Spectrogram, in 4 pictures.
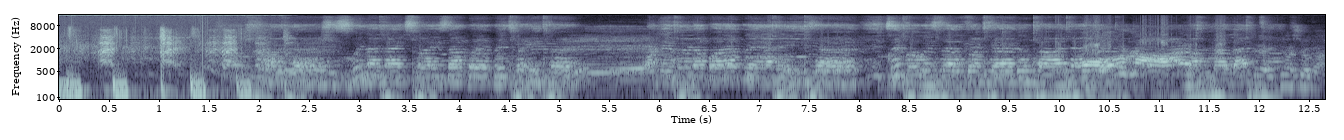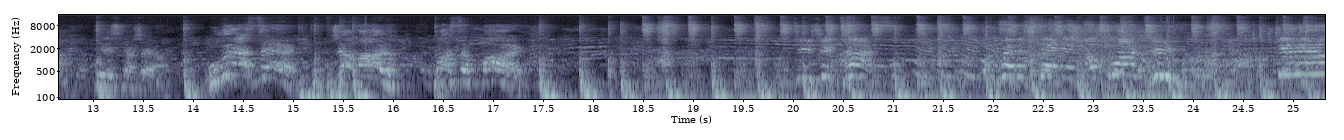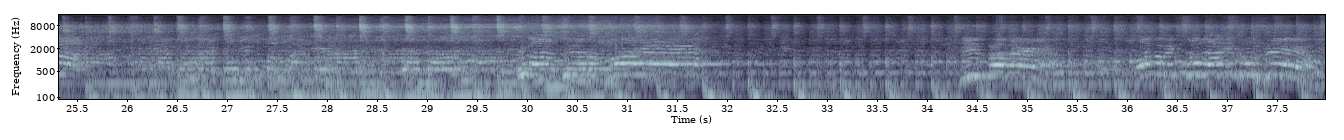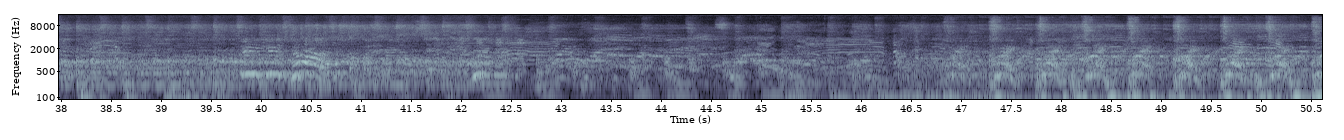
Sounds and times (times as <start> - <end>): Music: 0.0 - 14.3, 14.9 - 50.6
Crowd: 0.0 - 50.6
Speech: 12.0 - 18.2, 19.8 - 25.6, 34.2 - 35.4, 36.0 - 38.7, 39.8 - 41.0.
